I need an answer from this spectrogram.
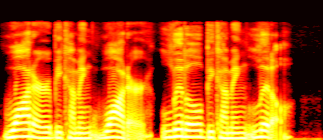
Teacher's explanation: T sounds turning into a soft D.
